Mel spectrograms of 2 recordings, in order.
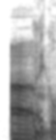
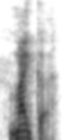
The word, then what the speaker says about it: Micah: So Michael Myers. Micah. Oh, sorry. Yeah, not Michael. Micah.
